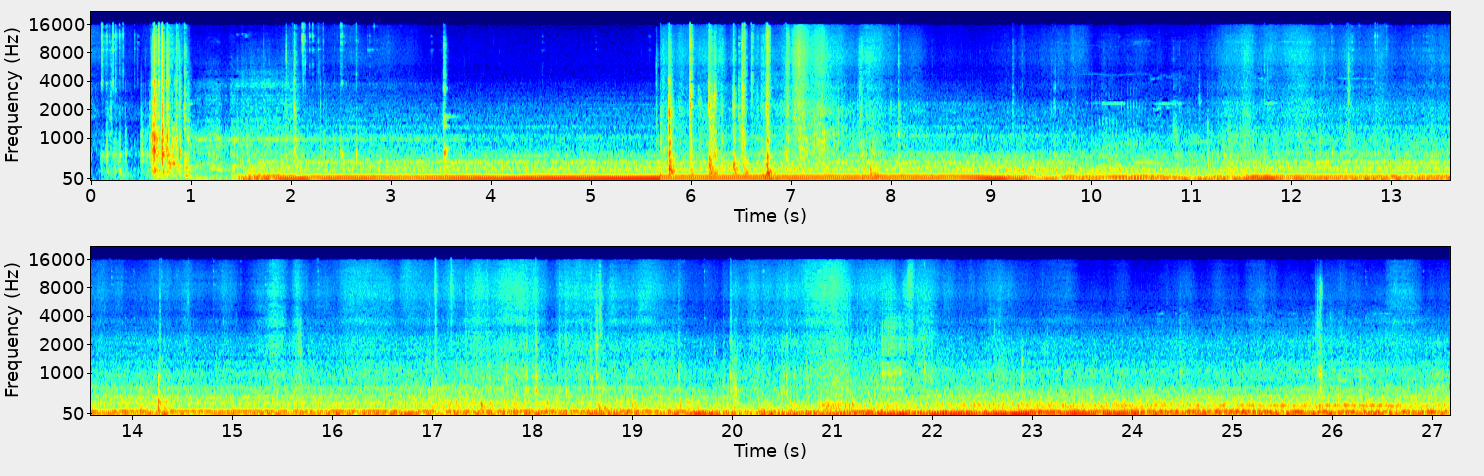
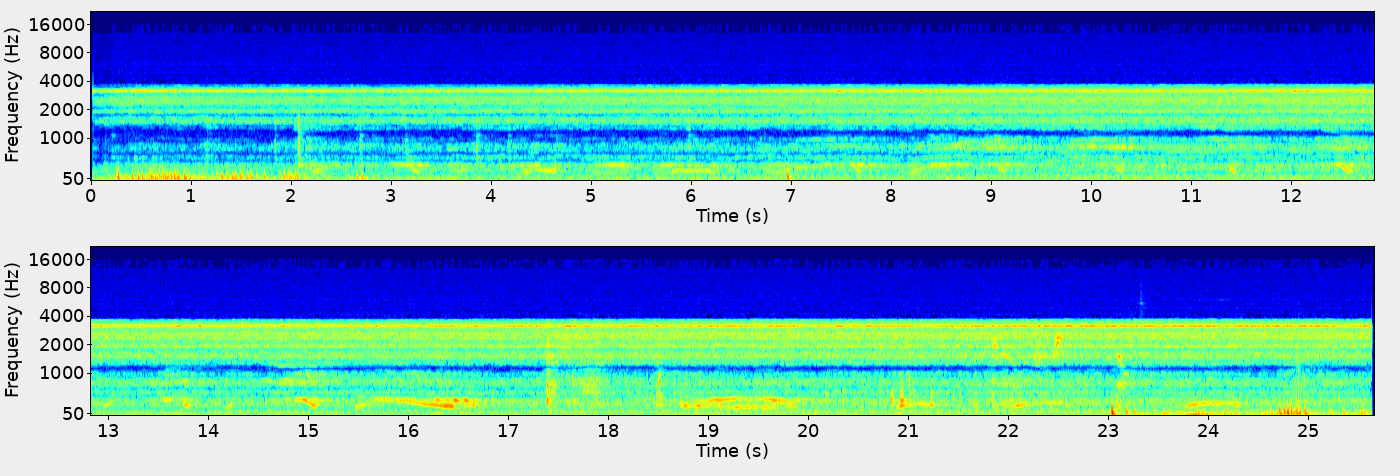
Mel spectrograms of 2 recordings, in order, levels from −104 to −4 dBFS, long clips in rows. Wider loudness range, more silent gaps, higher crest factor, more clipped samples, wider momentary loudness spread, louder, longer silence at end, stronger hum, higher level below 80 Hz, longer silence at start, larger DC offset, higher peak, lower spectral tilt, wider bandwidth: about the same, 5 LU vs 7 LU; neither; about the same, 22 dB vs 22 dB; neither; about the same, 7 LU vs 8 LU; about the same, -29 LUFS vs -31 LUFS; about the same, 0 s vs 0 s; neither; first, -28 dBFS vs -44 dBFS; about the same, 0.1 s vs 0 s; neither; first, -4 dBFS vs -10 dBFS; about the same, -6 dB/octave vs -5.5 dB/octave; about the same, 16.5 kHz vs 15 kHz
